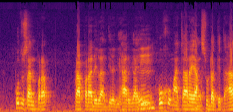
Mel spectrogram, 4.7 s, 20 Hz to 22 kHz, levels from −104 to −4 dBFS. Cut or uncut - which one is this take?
uncut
